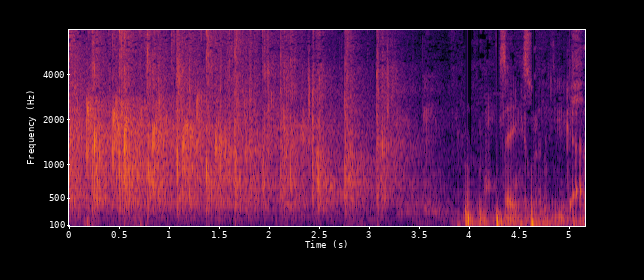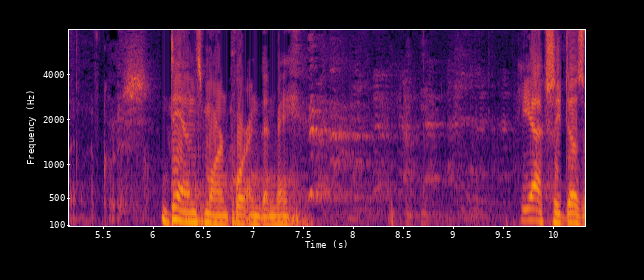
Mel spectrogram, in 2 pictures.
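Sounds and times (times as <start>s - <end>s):
audience applause: 0.0s - 3.6s
speech: 4.4s - 7.7s, 9.7s - 10.3s
laughter: 7.4s - 9.7s.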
